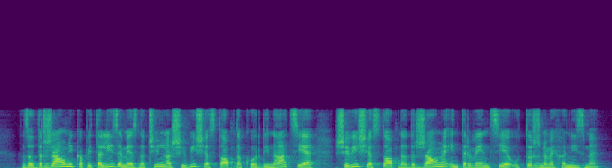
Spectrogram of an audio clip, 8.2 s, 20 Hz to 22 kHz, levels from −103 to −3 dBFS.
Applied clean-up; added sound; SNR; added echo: none; none; none; none.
